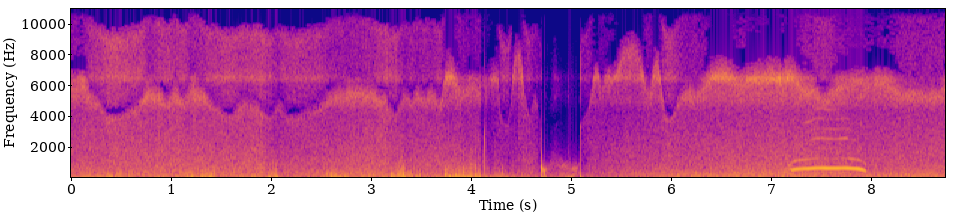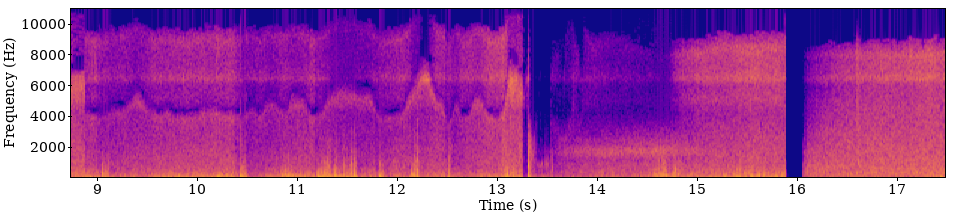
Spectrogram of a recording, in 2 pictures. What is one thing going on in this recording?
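Water splashes against a kayak and paddle.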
